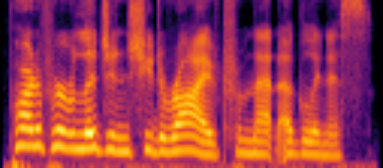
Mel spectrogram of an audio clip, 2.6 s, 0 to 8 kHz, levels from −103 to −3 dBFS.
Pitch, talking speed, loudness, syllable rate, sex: 210 Hz, 235 wpm, -17 LUFS, 6.8 syllables/s, female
